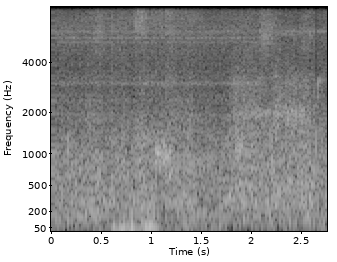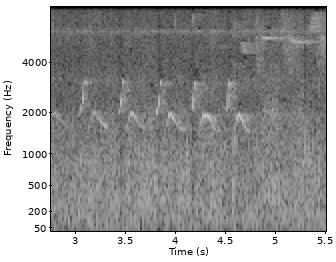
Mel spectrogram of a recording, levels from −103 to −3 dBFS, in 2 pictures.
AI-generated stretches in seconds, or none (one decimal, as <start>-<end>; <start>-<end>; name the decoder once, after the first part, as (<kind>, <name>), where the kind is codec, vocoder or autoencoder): 0.0-2.1 (autoencoder, DAC-VAE)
